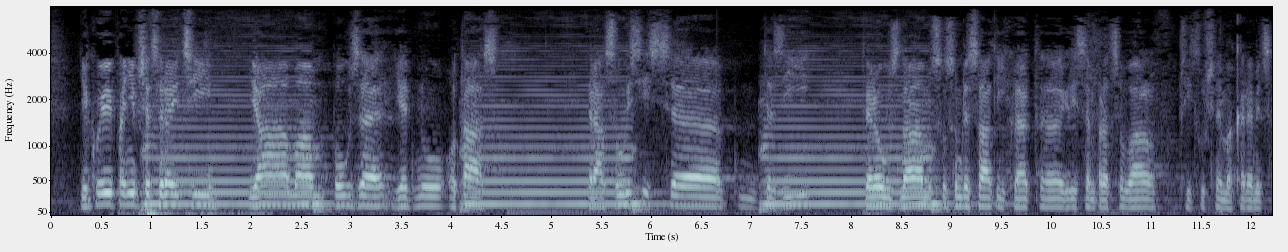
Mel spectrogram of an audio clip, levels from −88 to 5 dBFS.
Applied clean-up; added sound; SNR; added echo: none; Bowed string instrument; 5 dB; reverberation time 2.7 s.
